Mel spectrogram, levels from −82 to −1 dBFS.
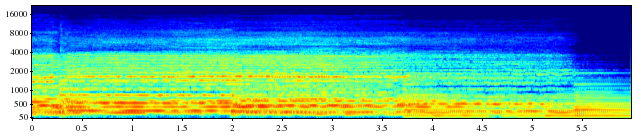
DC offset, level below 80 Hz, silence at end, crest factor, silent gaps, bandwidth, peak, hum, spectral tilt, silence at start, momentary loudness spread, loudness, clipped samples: under 0.1%; -56 dBFS; 0 s; 14 dB; none; 14 kHz; -2 dBFS; none; -5.5 dB/octave; 0 s; 8 LU; -17 LUFS; under 0.1%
